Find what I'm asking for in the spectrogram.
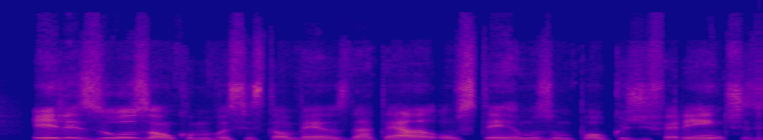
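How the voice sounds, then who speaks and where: Recorded very cleanly against a silent background, a woman speaks at a medium pitch with fairly even intonation, the sound dry and close with no echo. She has a plain, everyday voice. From Brazilian, raised abroad. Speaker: competition lawyer, panelist. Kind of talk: conference panel talk. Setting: conference stage with audience.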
